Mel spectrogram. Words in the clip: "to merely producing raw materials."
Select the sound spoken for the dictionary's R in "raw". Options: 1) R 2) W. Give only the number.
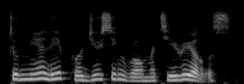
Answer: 1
